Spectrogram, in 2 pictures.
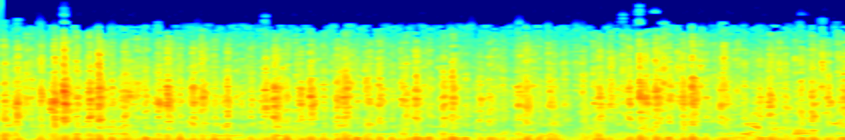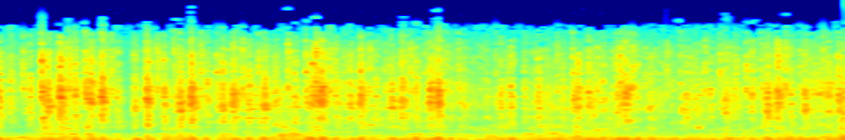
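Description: A crowd of people chatters outdoors.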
